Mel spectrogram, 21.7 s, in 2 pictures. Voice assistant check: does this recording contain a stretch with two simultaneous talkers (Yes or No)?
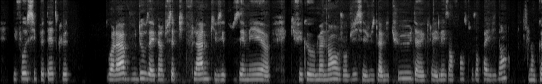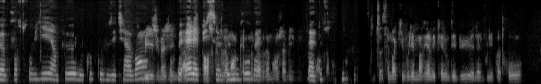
Yes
